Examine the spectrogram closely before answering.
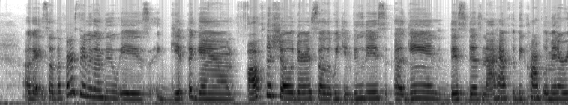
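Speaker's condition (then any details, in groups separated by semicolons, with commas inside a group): No condition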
